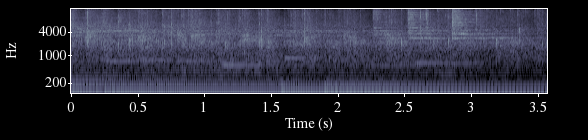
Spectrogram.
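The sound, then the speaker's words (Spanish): A crowd claps steadily and fairly loudly throughout, a dense patter of many hands over sustained low keyboard or organ chords that shift once or twice, giving applause to God. No one speaks. “¿Puede darle o no un fuerte aplauso a su Dios ante las situaciones más difíciles?”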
